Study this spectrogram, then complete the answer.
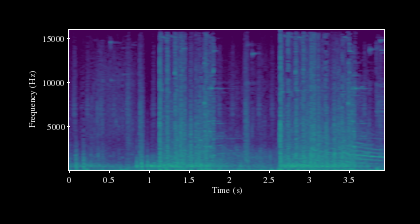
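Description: Rapid automatic gunfire in Call of Duty Modern Warfare II ranked play, dense sustained bursts of shots filling the whole stretch, loud and continuous with a brief break midway.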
